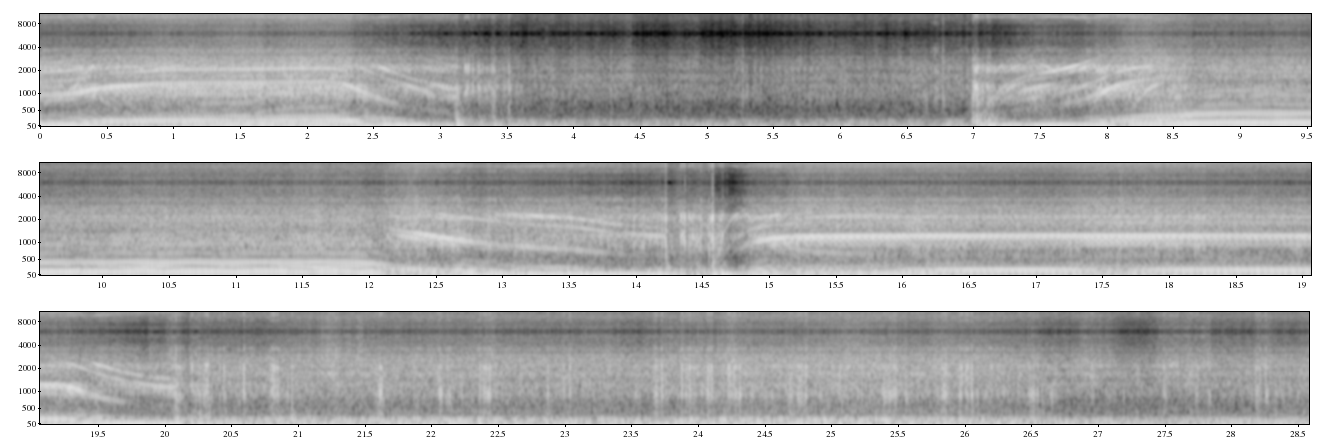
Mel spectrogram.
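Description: Model glider's motor and folding propeller, heard from a camera on the nose. The motor runs up three times, holds a steady whine and winds down each time. In between, and after the last run, air rushes past the airframe while it glides.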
